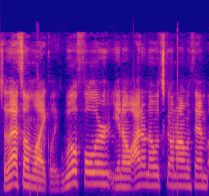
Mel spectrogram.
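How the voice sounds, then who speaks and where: Very fast in pace, a man speaks with ordinary pitch variation. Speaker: sports podcast host. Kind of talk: casual chat. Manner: halting, filler-heavy.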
